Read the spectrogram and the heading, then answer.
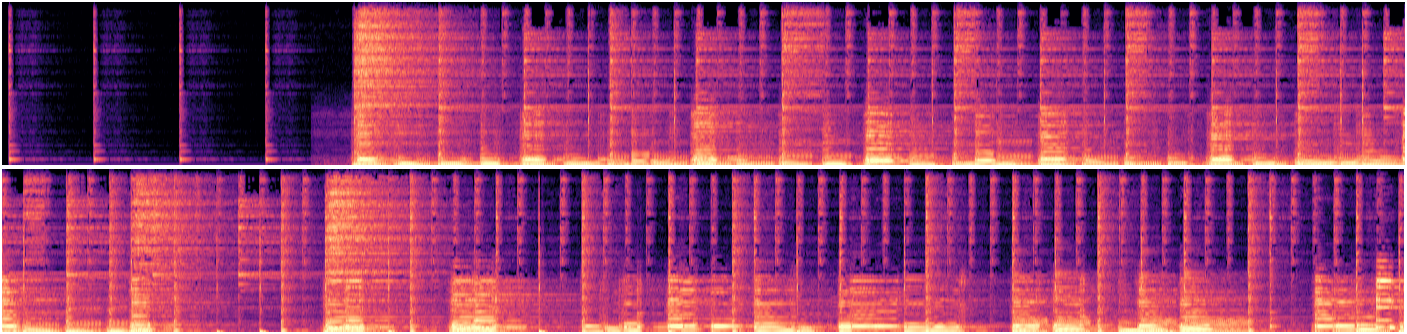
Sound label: Funk slow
